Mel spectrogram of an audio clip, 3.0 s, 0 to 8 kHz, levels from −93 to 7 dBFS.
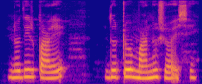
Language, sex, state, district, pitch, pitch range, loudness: Bengali, female, West Bengal, Cooch Behar, 250 Hz, 230-260 Hz, -15 LUFS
